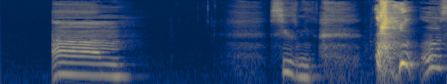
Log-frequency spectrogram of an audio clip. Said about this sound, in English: Excuse me. Oh my God, I never sneeze on I'm trying to pod.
